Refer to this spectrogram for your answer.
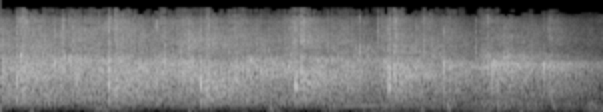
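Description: An audience applauds steadily to welcome a speaker coming up to share about community groups, a dense wash of many hands clapping at an even level for a few seconds without voices rising above it.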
